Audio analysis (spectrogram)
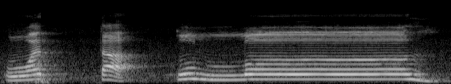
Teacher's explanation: اینڈ میں جو ہا ہے اس کو ہم نے کیا کر دینا ہے؟ ساکن کر دینا ہے، کیونکہ آخری لفظ ہمیشہ ساکن ہو جاتا ہے، سکون میں جو ہے وہ آ جاتا ہے جب ہم وقف کرتے ہیں.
